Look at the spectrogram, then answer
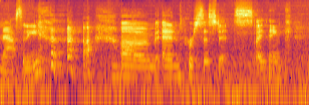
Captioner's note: laughs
